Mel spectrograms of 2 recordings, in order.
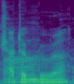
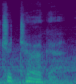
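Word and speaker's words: Chattur'gha: They are the Black Heart of Mantarok, Claw of Chatagura. of Chaturga, Chaturga, sorry.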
